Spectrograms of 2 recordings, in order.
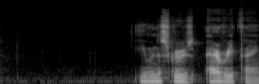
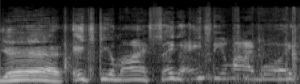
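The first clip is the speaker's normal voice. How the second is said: excited imagined cheer; 7 semitones higher than usual. Retold or imitated. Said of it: "I'd be like".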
